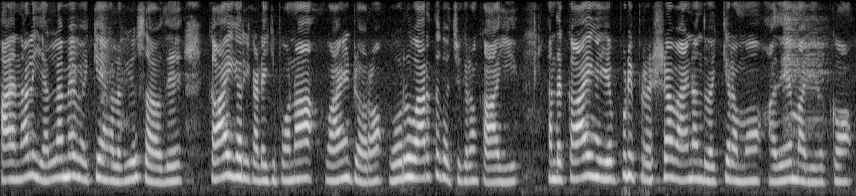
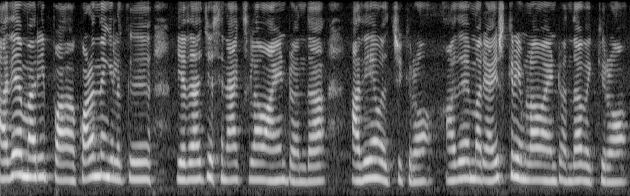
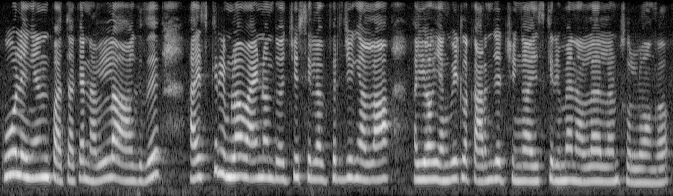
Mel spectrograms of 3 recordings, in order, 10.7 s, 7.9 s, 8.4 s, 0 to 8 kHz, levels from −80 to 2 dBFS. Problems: none marked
